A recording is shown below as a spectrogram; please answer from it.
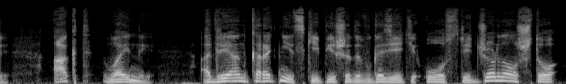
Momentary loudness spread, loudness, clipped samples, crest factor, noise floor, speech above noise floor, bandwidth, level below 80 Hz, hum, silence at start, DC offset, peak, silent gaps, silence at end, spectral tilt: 7 LU; -20 LUFS; under 0.1%; 14 dB; -41 dBFS; 22 dB; 15.5 kHz; -42 dBFS; none; 0 s; under 0.1%; -4 dBFS; none; 0.1 s; -6 dB/octave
